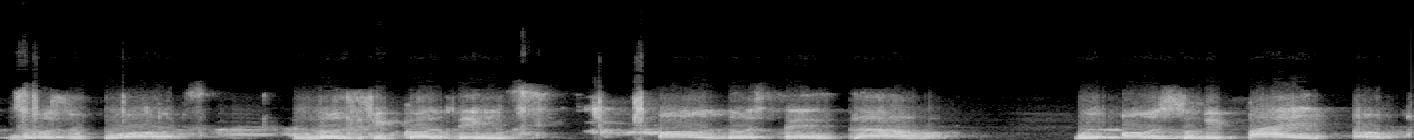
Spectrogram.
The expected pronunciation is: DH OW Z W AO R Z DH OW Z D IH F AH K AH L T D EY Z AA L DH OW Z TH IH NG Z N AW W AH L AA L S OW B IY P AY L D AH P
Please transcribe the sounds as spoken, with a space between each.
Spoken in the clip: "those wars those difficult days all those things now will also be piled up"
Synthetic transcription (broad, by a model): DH OW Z W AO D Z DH OW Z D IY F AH K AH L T D EY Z AA L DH OW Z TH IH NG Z N AW W AH L AA L S OW B IY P AY D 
